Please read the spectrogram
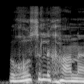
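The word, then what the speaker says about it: ग़ुस्लख़ाना: आप लोग जनरली बहुत लोग बोलते होंगे गुसल खाना दरअसल वो गुस्ल खाना है ग के नीचे भी नुक्ता है और ख के नीचे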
